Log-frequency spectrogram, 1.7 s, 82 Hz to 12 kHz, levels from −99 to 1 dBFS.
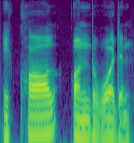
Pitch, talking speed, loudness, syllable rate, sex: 95 Hz, 180 wpm, -16 LUFS, 4.1 syllables/s, male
